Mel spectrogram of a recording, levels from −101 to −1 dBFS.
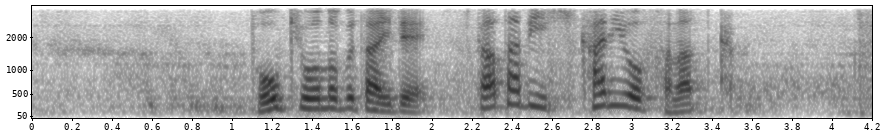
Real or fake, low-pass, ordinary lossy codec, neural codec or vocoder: fake; 3.6 kHz; AAC, 32 kbps; codec, 16 kHz, 0.7 kbps, FocalCodec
